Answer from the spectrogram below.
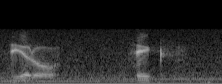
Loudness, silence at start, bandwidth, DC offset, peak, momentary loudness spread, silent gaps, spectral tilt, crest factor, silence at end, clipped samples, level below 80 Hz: -28 LUFS; 0 s; 5.4 kHz; 0.9%; -10 dBFS; 17 LU; none; -6 dB/octave; 20 dB; 0 s; under 0.1%; -56 dBFS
